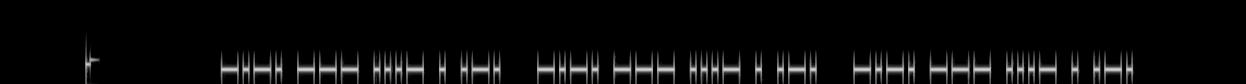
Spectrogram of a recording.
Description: Morse code, heard as a keyed tone, about 22 wpm, 700 Hz. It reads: COVER COVER COVER
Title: Top 500 Words Repeated 22wpm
